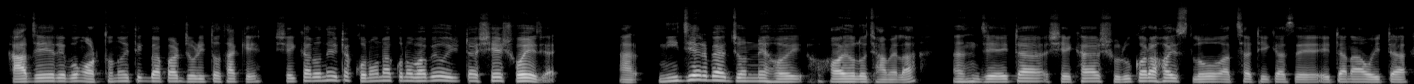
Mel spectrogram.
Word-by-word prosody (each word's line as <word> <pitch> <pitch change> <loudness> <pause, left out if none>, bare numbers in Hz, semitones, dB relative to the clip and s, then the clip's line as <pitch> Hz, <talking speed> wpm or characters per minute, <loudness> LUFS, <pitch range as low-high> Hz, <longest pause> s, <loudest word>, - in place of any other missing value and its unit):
কাজের 145 +4 +3
এবং 150 +1 0
অর্থনৈতিক 150 +5 -6
ব্যাপার 145 0 +2
জড়িত 130 0 -2 0.2
থাকে, 130 -2 -2 0.3
সেই 145 0 -4
কারণে 170 +2 +1
এটা 185 +1 -4
কোনো 150 +1 +1
না 180 - +3
কোনোভাবে 170 0 +2
ওইটা 165 -1 0
শেষ 170 -1 +2
হয়ে 155 -1 +9
যায়। - - -7 0.7
আর 110 - -1 0.3
নিজের 180 +6 +4
ব্যা 190 -2 +6
জন্যে 150 -1 0
হই 130 0 +2 0.3
হয় 130 -1 +5
হল 125 0 +1
ঝামেলা। 115 +1 -2 0.4
অ্যান 125 0 -3 0.2
যে 130 +1 +3
এটা 145 +3 +1 0.3
শেখা 125 +3 -1 0.2
শুরু 120 +1 -3
করা 155 0 +5
হয় 155 -1 +3
slow 120 +1 0 0.2
আচ্ছা 120 +2 -6
ঠিক 120 -2 -6
আছে, 115 0 -5 0.2
এইটা 115 +1 -2
না 120 - +1
ওইটা। 115 0 -1
145 Hz, 160 wpm, -24 LUFS, 125-155 Hz, 0.7 s, হয়ে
